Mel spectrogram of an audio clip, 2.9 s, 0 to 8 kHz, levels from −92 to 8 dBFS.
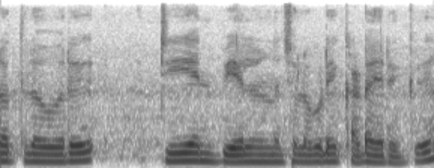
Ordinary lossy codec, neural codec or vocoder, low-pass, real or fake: none; none; 7.2 kHz; real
